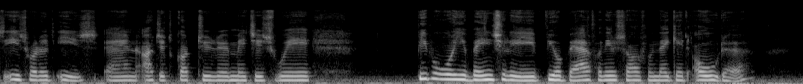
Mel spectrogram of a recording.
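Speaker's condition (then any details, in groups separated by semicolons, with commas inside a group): Profound hearing loss, congenital; learned to speak by oral method at Carl De Toy deaf school, speech rehabilitation after implant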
